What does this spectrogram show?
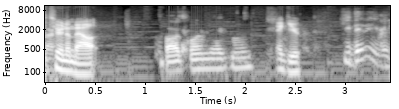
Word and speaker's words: Foghorn Leghorn: It's like Longhorn Leghorn. Fucking, I said his name wrong, but it's like It was like, that was very just nice learn to back tune him then. out. Foghorn Leghorn.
